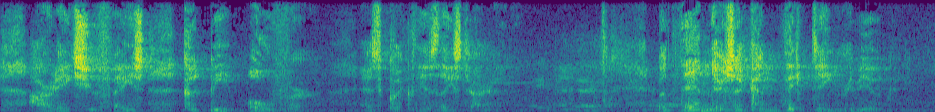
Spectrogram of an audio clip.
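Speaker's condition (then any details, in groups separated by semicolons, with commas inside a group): Laryngeal cancer; vocal cord cancer, prior chemo and radiation, 35 treatments over about seven weeks; deep raspy 'Batman voice', much weaker than before, prosthesis speech planned after laryngectomy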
